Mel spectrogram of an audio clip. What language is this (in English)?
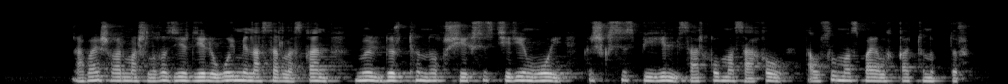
Kazakh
